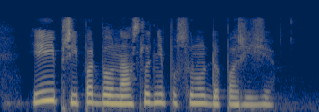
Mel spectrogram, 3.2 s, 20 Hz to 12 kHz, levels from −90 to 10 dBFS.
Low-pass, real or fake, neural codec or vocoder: 7.2 kHz; real; none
